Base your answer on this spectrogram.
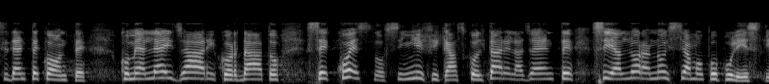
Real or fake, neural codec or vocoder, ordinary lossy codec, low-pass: fake; codec, 16 kHz, 4 kbps, FunCodec, trained on LibriTTS, 50 frames a second; none; 7.2 kHz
